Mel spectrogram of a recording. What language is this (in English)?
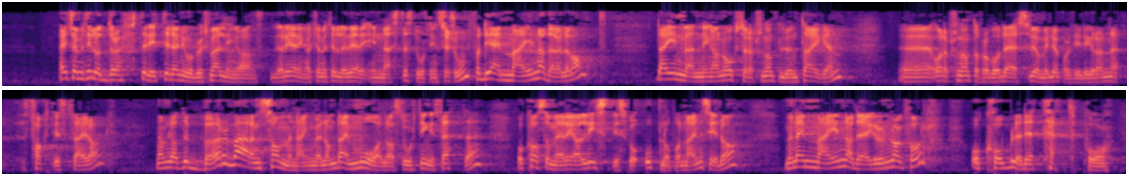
Norwegian Nynorsk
